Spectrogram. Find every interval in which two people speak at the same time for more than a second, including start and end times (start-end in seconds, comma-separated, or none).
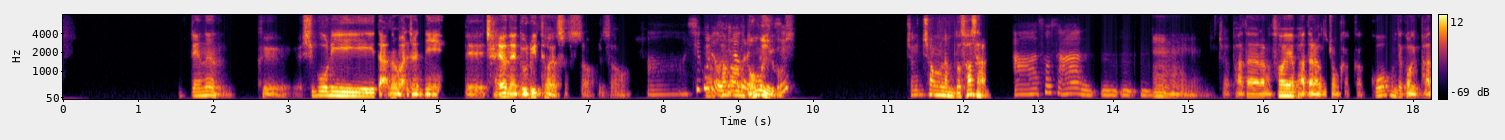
8.5-9.7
